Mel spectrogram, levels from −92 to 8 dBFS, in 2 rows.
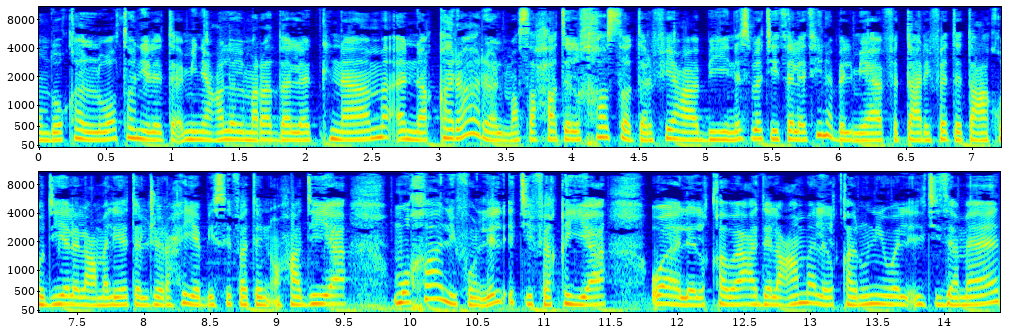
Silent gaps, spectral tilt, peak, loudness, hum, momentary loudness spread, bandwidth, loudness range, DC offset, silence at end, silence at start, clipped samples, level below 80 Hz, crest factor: none; -5 dB/octave; -8 dBFS; -22 LUFS; none; 3 LU; 11 kHz; 1 LU; under 0.1%; 0 s; 0 s; under 0.1%; -40 dBFS; 14 dB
